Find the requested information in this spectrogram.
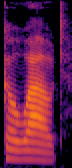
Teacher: For instance, go out might sound like go out where a slight sound appears between go and out because your lips round for the o sound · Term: linking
